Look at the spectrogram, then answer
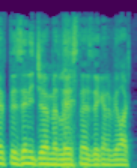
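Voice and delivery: ordinary delivery

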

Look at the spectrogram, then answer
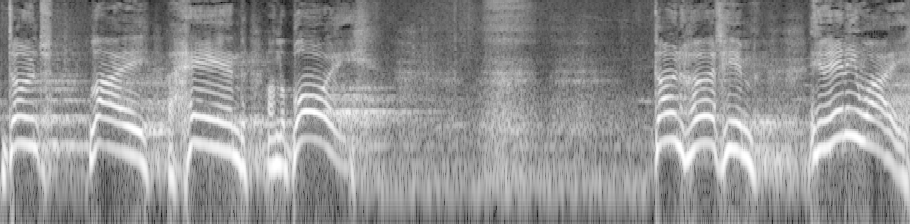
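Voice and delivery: slow, high, solemn command; angel commanding. A narrator's reading. Angel stopping Abraham, slow and solemn. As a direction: hold him back, slowly and firmly. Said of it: "called from heaven".

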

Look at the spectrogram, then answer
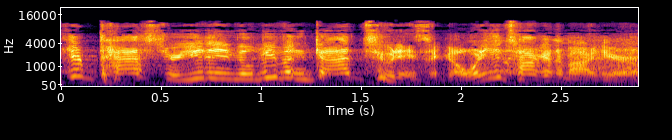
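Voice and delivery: high-pitched incredulous protest; comic disbelief. Retold or imitated. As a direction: question him in mock astonishment. Incredulous reply to cable guy.

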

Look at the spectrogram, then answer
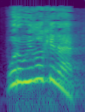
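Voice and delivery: high, loud puzzlement; baffled question. Retold or imitated. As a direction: squint at empty sky. Roommates confused.

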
